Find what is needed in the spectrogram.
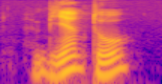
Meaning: soon
- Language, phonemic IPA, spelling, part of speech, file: French, /bjɛ̃.to/, bientôt, adverb, Fr-bientôt.ogg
